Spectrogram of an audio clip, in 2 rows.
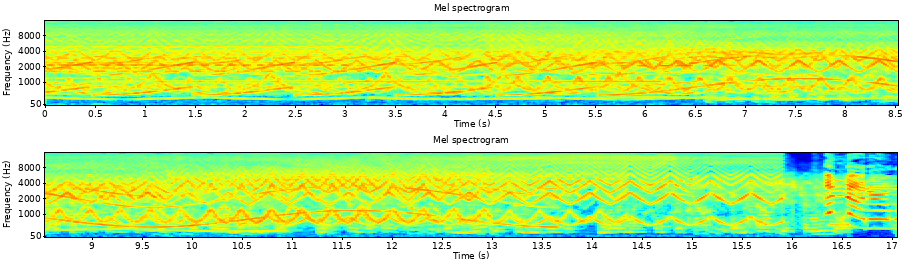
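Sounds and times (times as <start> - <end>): siren fast yelping sweeps: 0.0 - 15.9
siren slow wail: 0.0 - 16.0.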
